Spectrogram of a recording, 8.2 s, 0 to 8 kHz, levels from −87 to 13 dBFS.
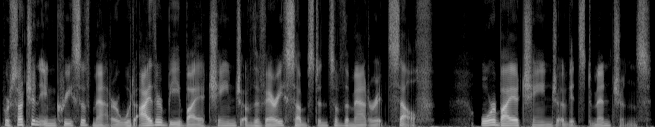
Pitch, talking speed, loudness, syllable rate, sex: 105 Hz, 200 wpm, -23 LUFS, 5.3 syllables/s, male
